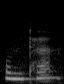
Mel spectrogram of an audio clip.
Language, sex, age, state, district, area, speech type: Bodo, other, 30-45, Assam, Kokrajhar, rural, read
